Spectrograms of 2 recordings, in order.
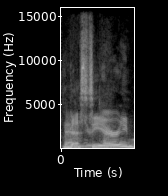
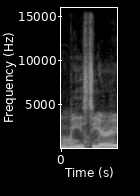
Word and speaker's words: bestiary: in this cont best bestiary beastiary best best bestiary I believe you want to say beastiary because it's usually about beast but I believe it's pronounced best moners and a tri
